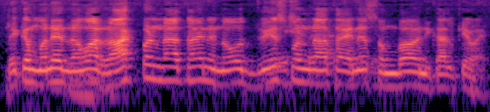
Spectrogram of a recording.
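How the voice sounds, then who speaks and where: In this satsang talk, a male spiritual teacher responds to a question, drawing on everyday examples and frequently making sure the audience keeps up. His pitch is fairly high and his tone steady yet sharp, delivered at a moderate pace.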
